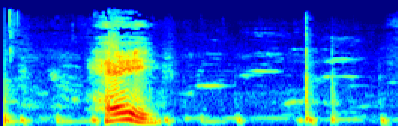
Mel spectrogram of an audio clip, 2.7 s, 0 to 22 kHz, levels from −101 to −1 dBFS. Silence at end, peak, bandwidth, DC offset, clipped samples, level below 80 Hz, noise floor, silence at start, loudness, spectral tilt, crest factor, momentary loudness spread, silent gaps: 0.55 s; -2 dBFS; 16 kHz; under 0.1%; under 0.1%; -62 dBFS; -45 dBFS; 0.05 s; -15 LUFS; -5 dB/octave; 20 dB; 24 LU; none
